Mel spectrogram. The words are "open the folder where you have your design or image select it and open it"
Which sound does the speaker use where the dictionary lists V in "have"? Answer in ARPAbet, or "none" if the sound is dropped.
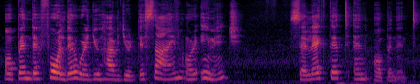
V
